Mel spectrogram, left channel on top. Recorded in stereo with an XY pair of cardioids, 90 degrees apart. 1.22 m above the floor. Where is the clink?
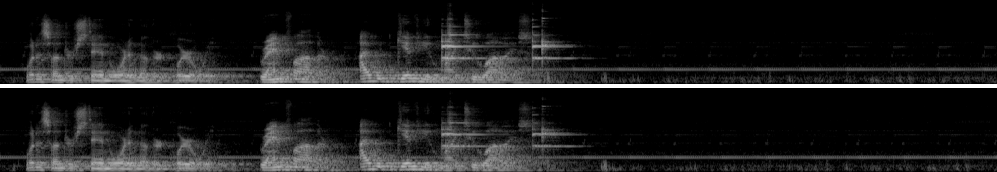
50° left, 1.2 m.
